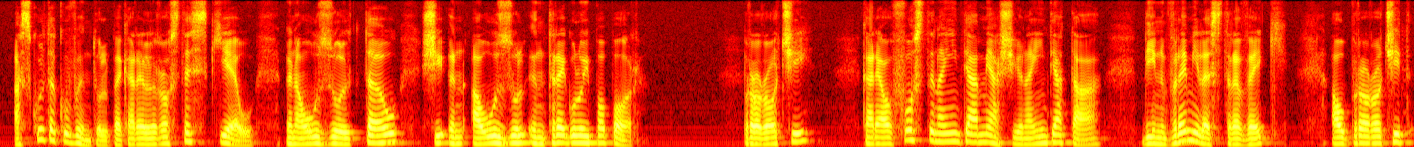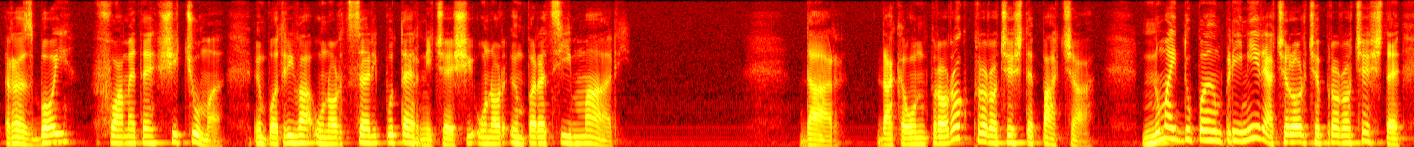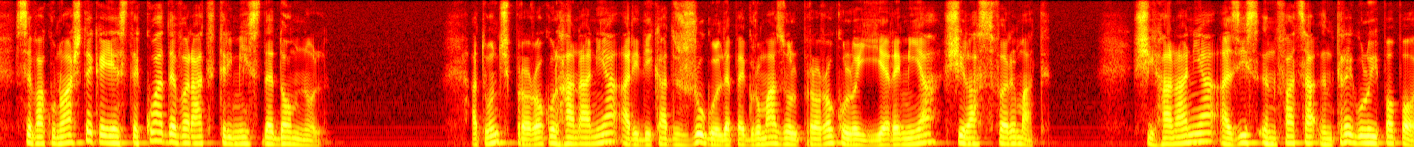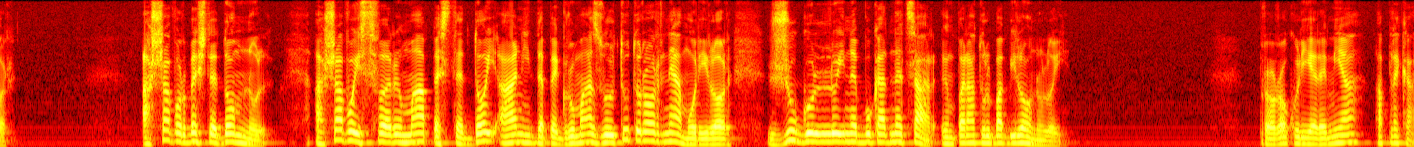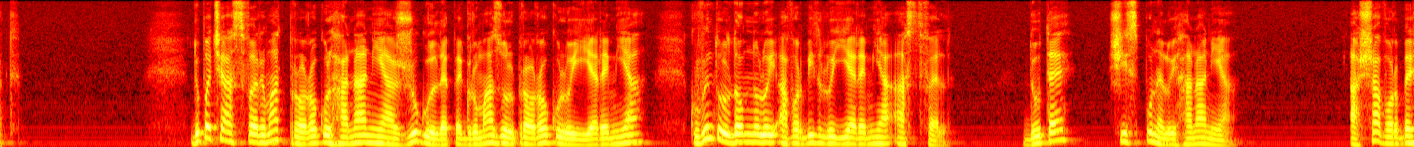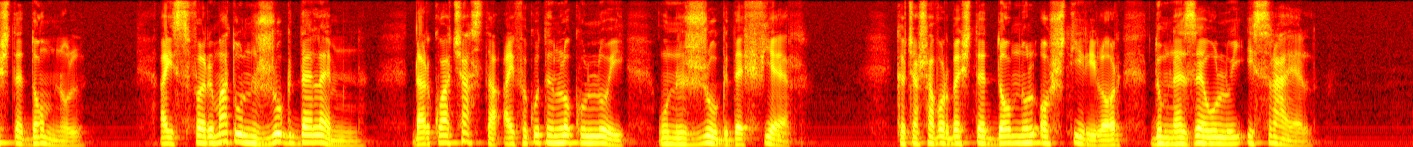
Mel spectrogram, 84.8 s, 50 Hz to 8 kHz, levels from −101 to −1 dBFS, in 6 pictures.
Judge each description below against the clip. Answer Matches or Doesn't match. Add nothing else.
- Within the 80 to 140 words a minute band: Matches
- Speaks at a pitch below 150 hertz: Matches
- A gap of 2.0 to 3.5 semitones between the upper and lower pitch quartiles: Doesn't match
